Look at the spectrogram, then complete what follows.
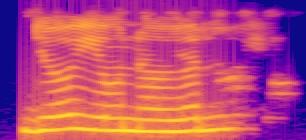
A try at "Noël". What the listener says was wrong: हाँ, इसको नोवेल नहीं पढ़ना, नोएल, नोएल,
